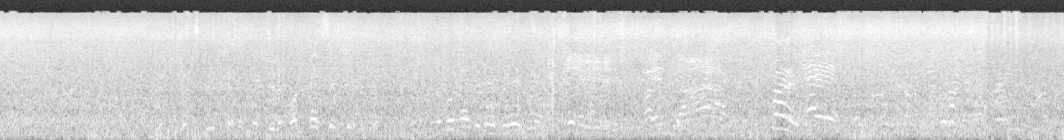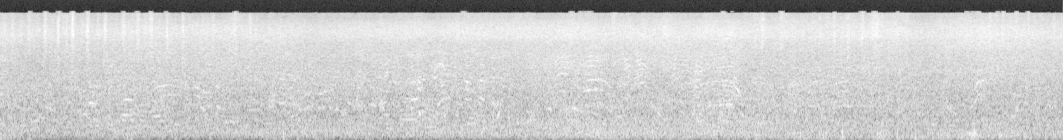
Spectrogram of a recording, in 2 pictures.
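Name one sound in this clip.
Waves crash and roar steadily on rocks nearby.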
